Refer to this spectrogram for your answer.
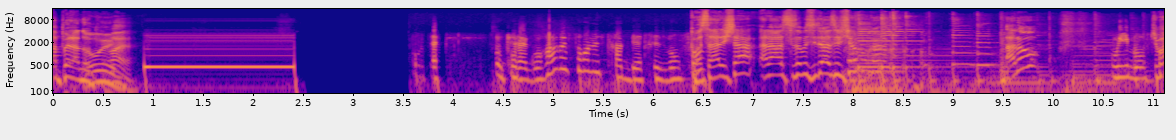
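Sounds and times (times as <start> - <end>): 
speech: 0.0 - 1.0, 3.8 - 8.9, 9.5 - 11.0
steady telephone tone after a hung-up call: 0.9 - 2.5.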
